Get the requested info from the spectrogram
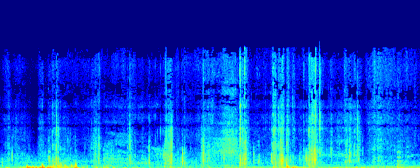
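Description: A few footsteps with scattered light knocks and clicks, thumpiest in the first second.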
